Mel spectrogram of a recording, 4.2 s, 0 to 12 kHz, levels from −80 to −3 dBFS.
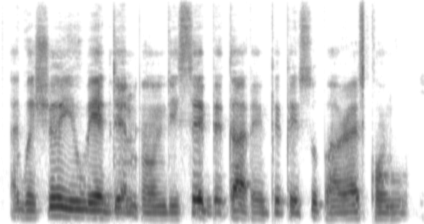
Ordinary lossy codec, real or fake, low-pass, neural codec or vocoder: none; fake; none; codec, 24 kHz, 0.9 kbps, WavTokenizer, medium music audio release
